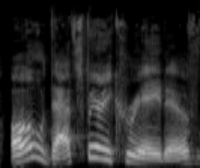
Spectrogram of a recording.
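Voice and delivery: slow, swooping mock praise; drawn-out "oh" dripping with sarcasm; sarcastic. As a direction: imitate a teacher's sarcastic compliment. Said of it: "all sarcastic and being a fucking asshole".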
